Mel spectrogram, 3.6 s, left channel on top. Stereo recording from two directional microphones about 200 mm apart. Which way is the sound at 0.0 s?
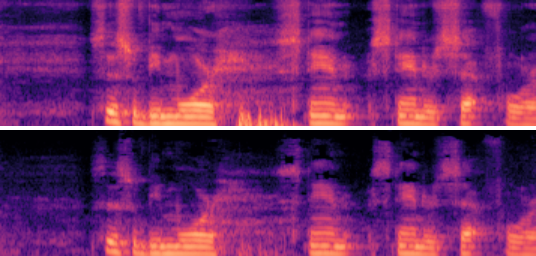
35° left (ahead or behind).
